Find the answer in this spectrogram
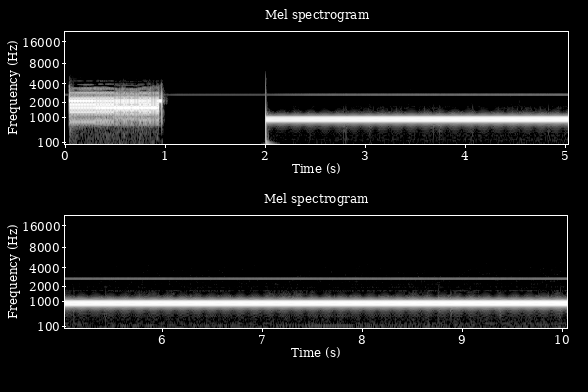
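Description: Emergency Alert System Required Monthly Test received off an FM station. First comes the last one-second burst of the SAME digital header data, then a second of silence. About two seconds in, the steady two-tone EAS attention signal starts and holds to the end.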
